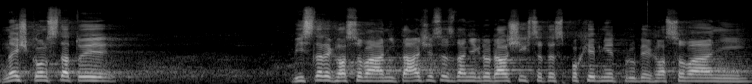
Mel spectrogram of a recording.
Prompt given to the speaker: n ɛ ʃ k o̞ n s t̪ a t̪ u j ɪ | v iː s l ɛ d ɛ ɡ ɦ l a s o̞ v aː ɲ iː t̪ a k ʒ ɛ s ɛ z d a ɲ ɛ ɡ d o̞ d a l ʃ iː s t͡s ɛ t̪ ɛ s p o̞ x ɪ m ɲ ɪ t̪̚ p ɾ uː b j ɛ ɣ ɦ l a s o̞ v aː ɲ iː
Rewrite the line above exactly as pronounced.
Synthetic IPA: n ɛ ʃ k o̞ n s t̪ a t̪ u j ɪ | v iː s l ɛ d ɛ ɡ ɦ l a s o̞ v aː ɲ iː t̪ a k ʒ ɛ s ɛ z d a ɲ ɛ ɡ d o̞ d a l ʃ iː x t͡s ɛ t̪ ɛ s p o̞ x ɪ b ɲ ɪ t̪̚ p ɾ uː b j ɛ ɣ ɦ l a s o̞ v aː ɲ iː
